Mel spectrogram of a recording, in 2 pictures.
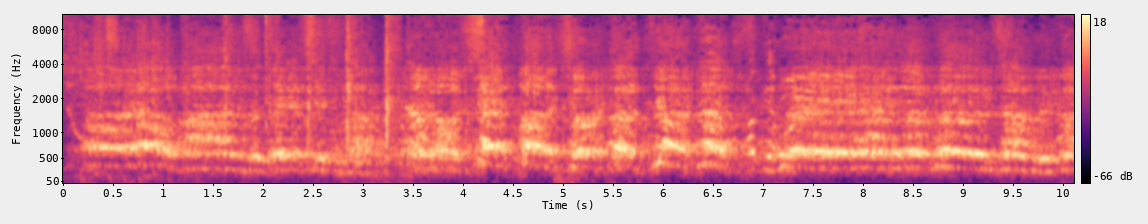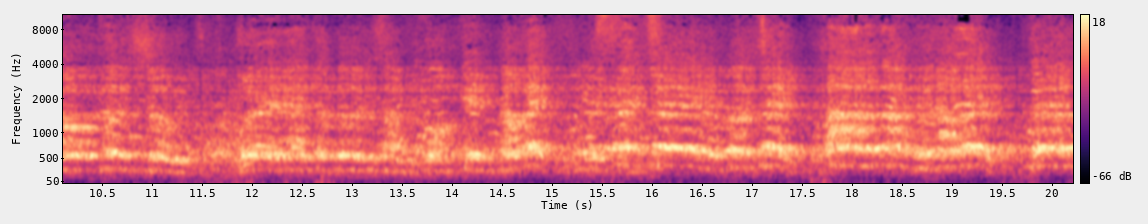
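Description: A large crowd of Villans football supporters sings a chant about their rivalry in unison, loud and sustained for the whole stretch, with rhythmic rising and falling phrases and no spoken voice over it.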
